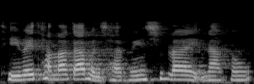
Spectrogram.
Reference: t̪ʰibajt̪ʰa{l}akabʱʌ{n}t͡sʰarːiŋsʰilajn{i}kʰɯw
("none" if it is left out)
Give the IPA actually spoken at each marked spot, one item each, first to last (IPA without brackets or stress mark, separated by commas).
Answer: l, n, a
